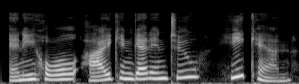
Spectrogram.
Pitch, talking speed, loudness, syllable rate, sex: 245 Hz, 160 wpm, -14 LUFS, 3.9 syllables/s, female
